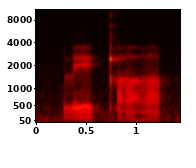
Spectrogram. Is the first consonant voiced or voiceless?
voiced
